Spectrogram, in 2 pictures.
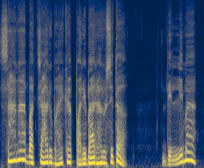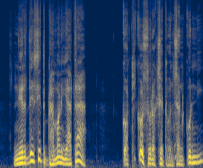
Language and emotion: Nepali, fearful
